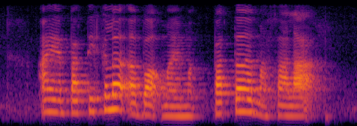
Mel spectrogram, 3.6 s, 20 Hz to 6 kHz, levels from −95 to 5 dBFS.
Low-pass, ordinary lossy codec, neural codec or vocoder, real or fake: 5.4 kHz; none; none; real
